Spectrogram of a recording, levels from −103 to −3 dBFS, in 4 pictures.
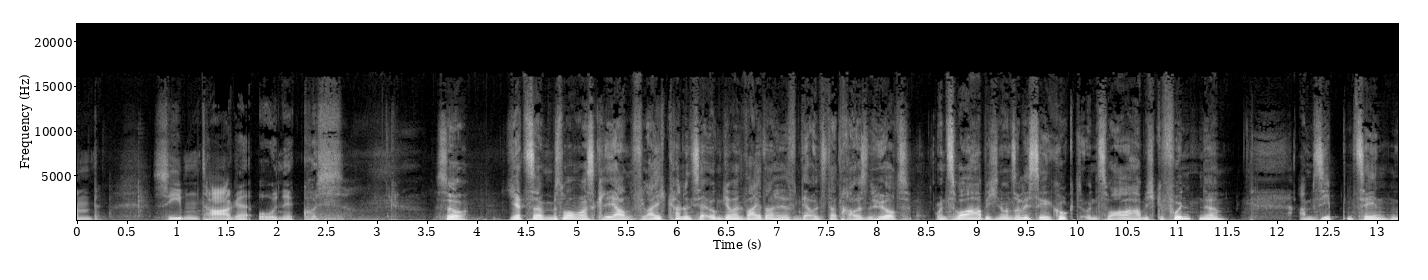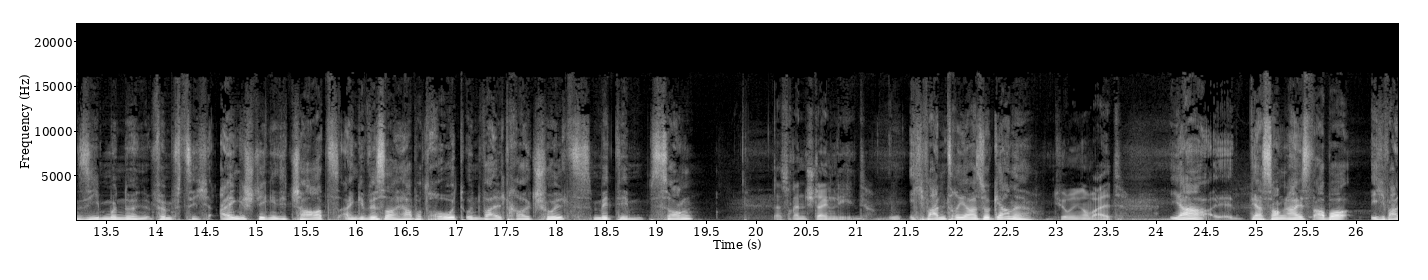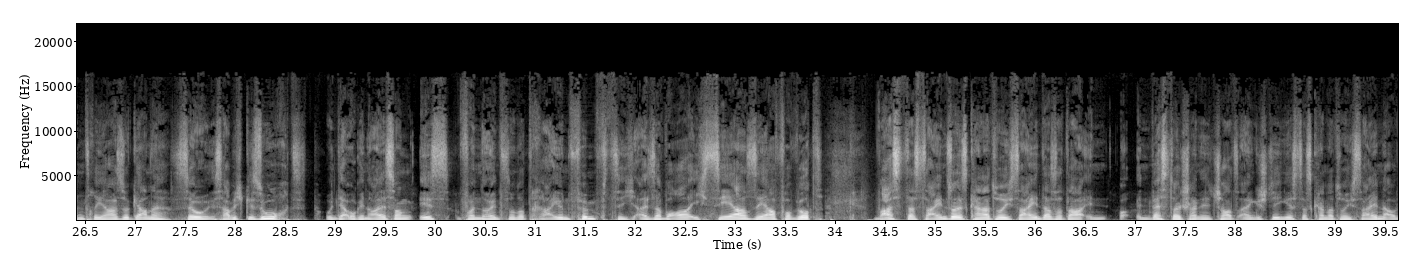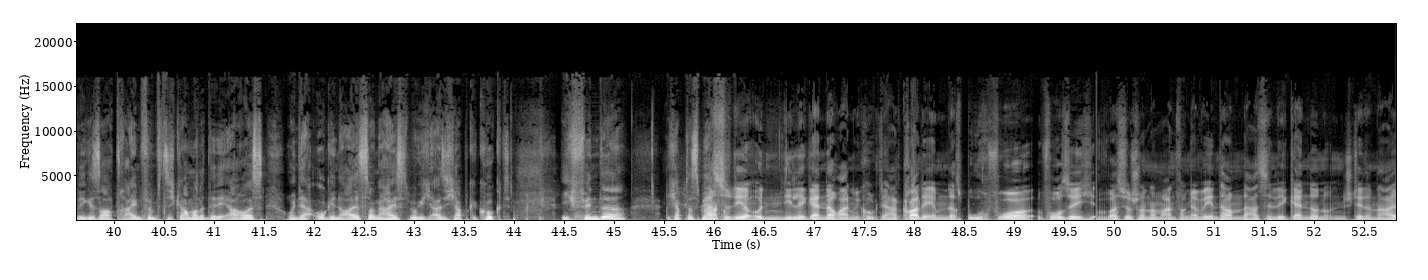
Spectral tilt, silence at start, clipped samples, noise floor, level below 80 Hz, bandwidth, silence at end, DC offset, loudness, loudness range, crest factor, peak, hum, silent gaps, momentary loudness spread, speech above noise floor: -6.5 dB/octave; 0 s; under 0.1%; -52 dBFS; -38 dBFS; 13.5 kHz; 0 s; under 0.1%; -20 LUFS; 4 LU; 18 dB; 0 dBFS; none; none; 11 LU; 33 dB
